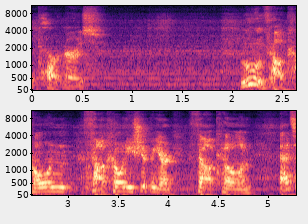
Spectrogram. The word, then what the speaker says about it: Falcone: Typical Robin There's one Batman at Falcone conflict.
